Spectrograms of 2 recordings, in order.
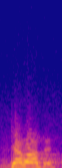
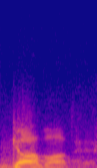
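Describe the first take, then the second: First: It sounds like an angry scolding. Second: It sounds like warm praise.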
